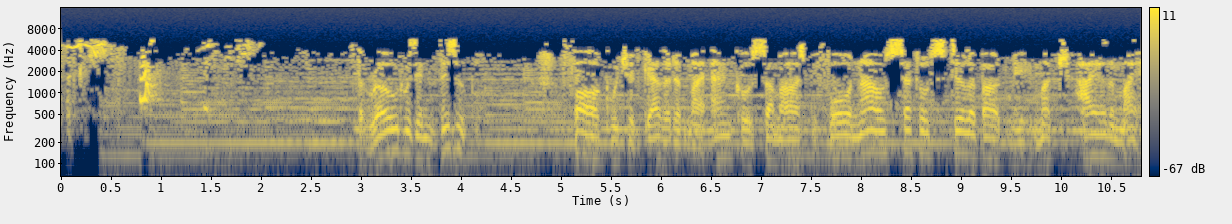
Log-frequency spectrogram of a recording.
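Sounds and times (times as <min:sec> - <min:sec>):
dog whining: 0:00.1 - 0:01.9
speech: 0:03.0 - 0:04.3, 0:05.0 - 0:10.8.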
